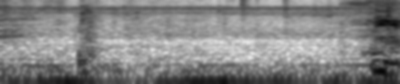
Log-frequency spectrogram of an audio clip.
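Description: A few faint metallic clicks as the mounting bolts of a motorcycle fuel tank are worked loose by hand, over a steady low hum.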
